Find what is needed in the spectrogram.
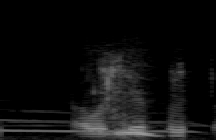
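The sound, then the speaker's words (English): An animal howl played as a sound effect: a wavering, mid-pitched wail that swells to a loud peak and breaks off, preceded by a steady tone. “I think someone's howling because you went outside with some booty shorts on.”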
